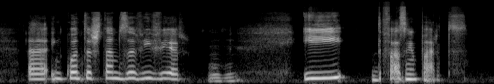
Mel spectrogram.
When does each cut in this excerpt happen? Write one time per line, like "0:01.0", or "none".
0:03.8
